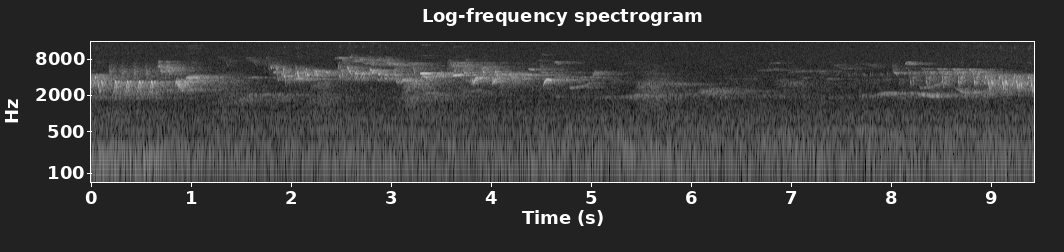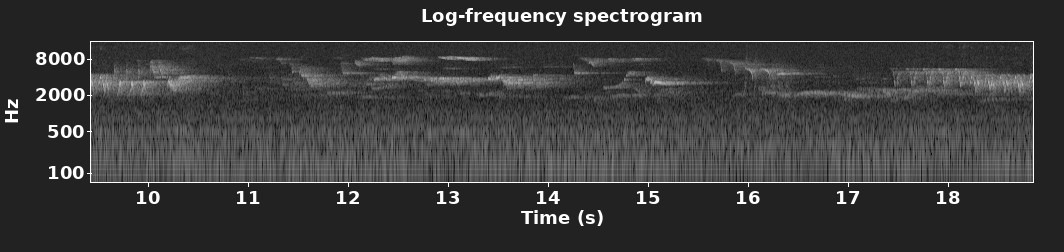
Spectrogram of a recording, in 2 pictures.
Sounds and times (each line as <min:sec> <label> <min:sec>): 0:00.0 Blackbird 0:10.7
0:00.0 Common Chaffinch 0:18.8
